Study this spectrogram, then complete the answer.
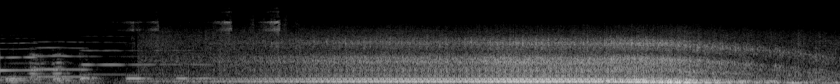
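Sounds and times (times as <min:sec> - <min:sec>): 
car engine idling as the car stops on a lonely road out of gas: 0:01.7 - 0:08.3.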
